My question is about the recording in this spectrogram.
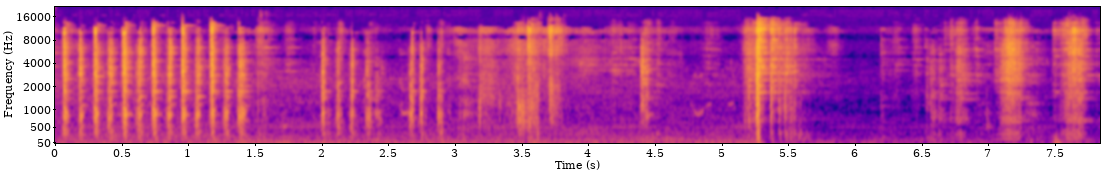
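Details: Corvette C7 factory two-piece brake rotor, driver side, rocked by hand: quick light metallic clinks from the loose rotor, which rattles at 10 mph over small bumpy roads.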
